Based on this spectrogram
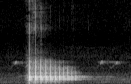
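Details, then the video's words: Woodpecker in spring drumming its beak on a dry, resonant tree branch in the forest: a single rapid roll of about a dozen hollow, ringing knocks lasting half a second, loud at first and fading away, followed by silence. "The woodpecker chooses a branch that makes a pleasant sound and knocks on the tree"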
